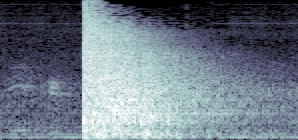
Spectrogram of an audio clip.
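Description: A single black powder pistol shot, from a Remington or Colt revolver, cracks sharply and close after a brief quiet moment, followed by a booming decay that fades over more than a second.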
